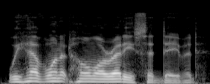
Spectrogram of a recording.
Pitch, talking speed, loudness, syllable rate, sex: 115 Hz, 230 wpm, -16 LUFS, 6.4 syllables/s, male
